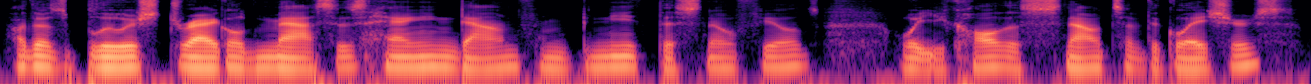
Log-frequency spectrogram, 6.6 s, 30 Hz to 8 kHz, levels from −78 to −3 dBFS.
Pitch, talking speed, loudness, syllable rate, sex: 90 Hz, 185 wpm, -22 LUFS, 4.5 syllables/s, male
